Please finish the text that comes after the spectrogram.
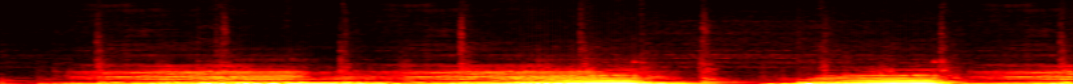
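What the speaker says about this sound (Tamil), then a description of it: "திரும்பி பார்த்தா பின்னாடி ஒரு மாடு வேகமா வந்துகிட்டு இருக்குது." A cow moos loudly and close by, three long, deep, drawn-out calls with rising and falling pitch filling the whole stretch.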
